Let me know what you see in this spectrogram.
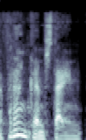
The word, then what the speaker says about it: Frankenstein: Marty se pronuncia Frankenstein, como en alemán.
